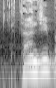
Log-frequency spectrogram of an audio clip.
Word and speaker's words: Ketanji: Ketanji, yeah, Ketanji.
